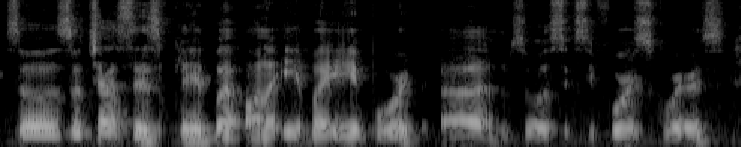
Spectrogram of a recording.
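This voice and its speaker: A man from Barbados with a fairly low voice explains patiently as a podcast guest. He speaks in a measured way, often pausing on ums and restarting his sentences. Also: lively intonation. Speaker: chess master guest. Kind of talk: explanatory interview talk. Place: Barcelona.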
